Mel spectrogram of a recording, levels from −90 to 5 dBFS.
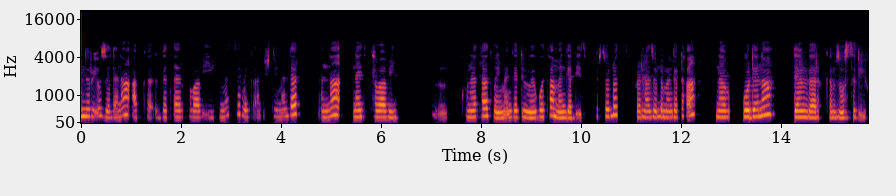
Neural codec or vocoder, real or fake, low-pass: none; real; 7.2 kHz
